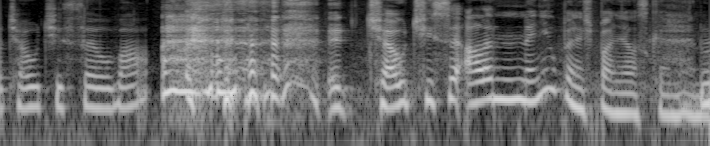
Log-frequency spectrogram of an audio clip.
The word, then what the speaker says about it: Tchawou Tchuisseu: Tak moje příjmení se vyslovuje Čaučíse. Čaučíse.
